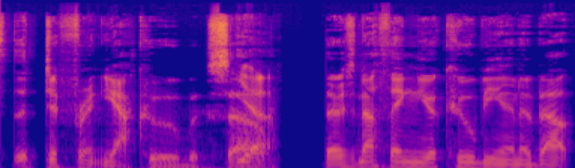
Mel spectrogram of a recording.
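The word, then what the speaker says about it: Jakub: is Adam Sandler as Yak y uh how do they pronounce it yak yak yeah it's it's w it's j a KU but anyway this is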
